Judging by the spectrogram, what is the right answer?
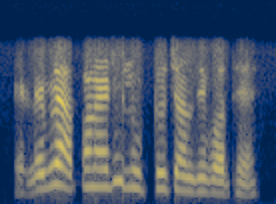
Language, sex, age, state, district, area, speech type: Odia, female, 60+, Odisha, Gajapati, rural, conversation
